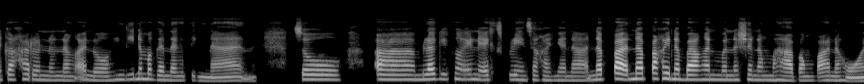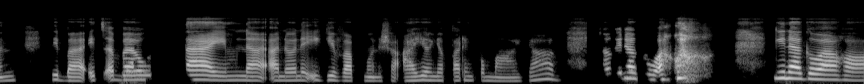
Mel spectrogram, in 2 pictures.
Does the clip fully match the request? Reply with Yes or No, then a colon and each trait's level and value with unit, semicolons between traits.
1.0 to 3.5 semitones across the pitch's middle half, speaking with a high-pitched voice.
Yes: average, 3.2 semitones; high, 210 Hz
